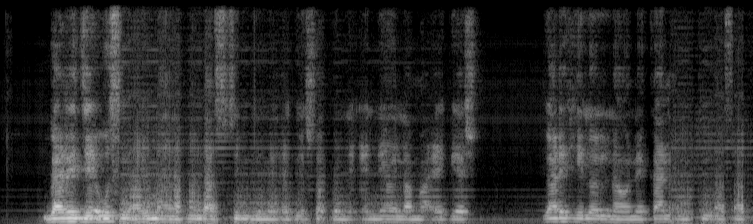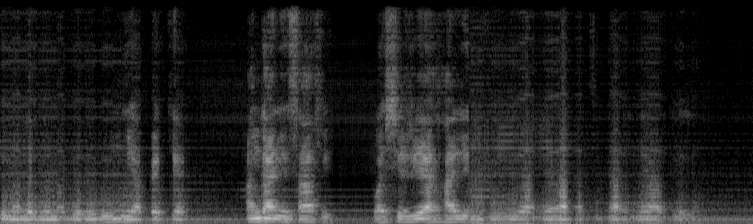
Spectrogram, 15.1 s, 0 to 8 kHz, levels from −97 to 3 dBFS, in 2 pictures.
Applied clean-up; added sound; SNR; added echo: neural separator model SepFormer DNS4.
